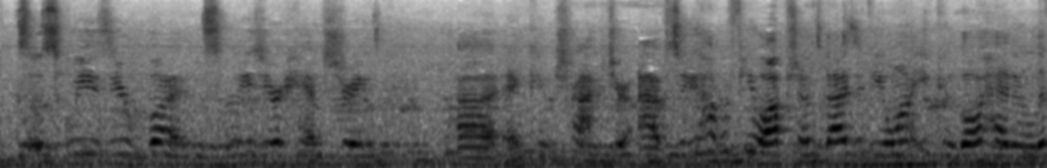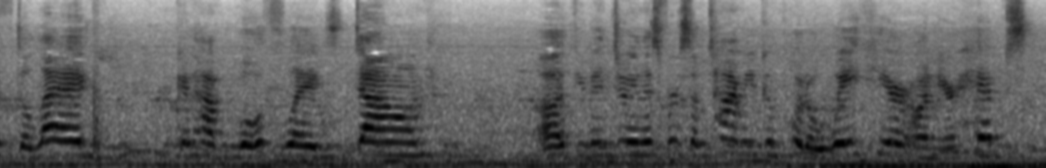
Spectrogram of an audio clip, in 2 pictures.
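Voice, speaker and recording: Noticeable background noise sits under a woman speaking at a moderate pace. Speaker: fitness instructor. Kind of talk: workout class instruction. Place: garden. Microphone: camera far.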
